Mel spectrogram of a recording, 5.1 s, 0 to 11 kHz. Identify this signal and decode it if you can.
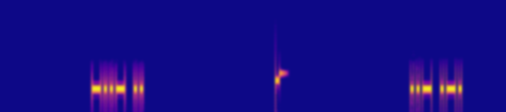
Morse code, heard as a keyed tone, about 40 wpm, 700 Hz. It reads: XI UR
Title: Top Two Letter Combinations in Words 40wpm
